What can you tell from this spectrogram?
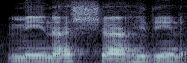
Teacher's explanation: മിനഷാഹിദീൻ എന്ന് ഫത്ഹാണ് അവിടെ നൂനിന് വരുന്നത് മറിച്ച് മിനി ഷാഹിദീൻ എന്ന കസർ നൽകുകയില്ല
